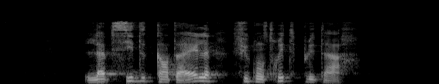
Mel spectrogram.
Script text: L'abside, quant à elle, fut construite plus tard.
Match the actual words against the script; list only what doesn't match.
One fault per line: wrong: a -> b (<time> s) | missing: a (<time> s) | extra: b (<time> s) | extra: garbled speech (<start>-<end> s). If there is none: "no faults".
no faults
